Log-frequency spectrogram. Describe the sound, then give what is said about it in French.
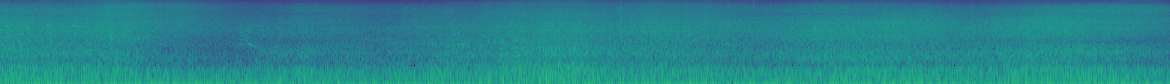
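Ocean waves wash over a beach on the edge of a city, with the noise of the city and port far off; a steady, unbroken roar of surf sits over a constant low rumble throughout. “ça faisait longtemps que j'avais pas vu l'océan et les plages en périphérie de la ville. Il n'y a rien de mieux pour glandouiller malgré le bruit de la ville et du port au loin.”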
